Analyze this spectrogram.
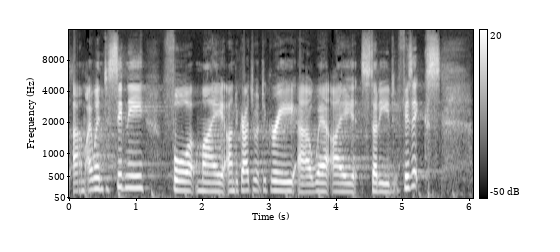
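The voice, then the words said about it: Regional Australian accent. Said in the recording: “I grew up in regional Australia, so if you're trying to pick my accent, that's where it's from”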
